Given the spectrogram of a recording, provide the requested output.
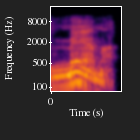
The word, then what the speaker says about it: Mem: Now the next letter is Mem, M-E-M, and it makes the sound M, as in Moses.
